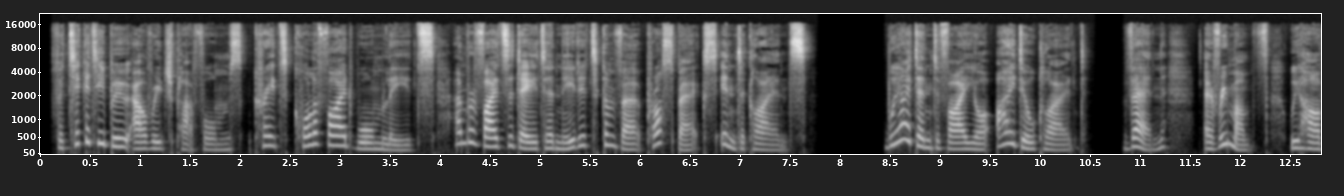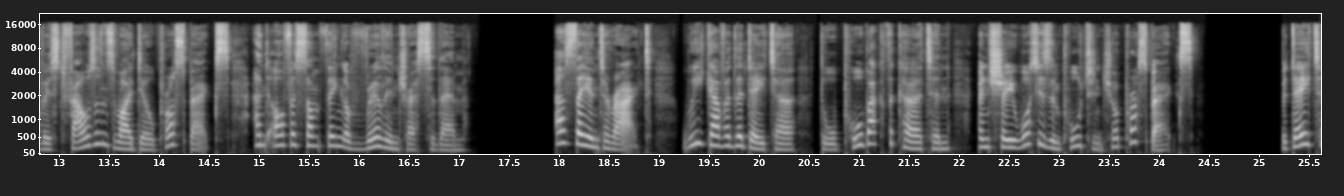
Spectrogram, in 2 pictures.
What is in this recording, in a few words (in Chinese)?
说明 轻快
